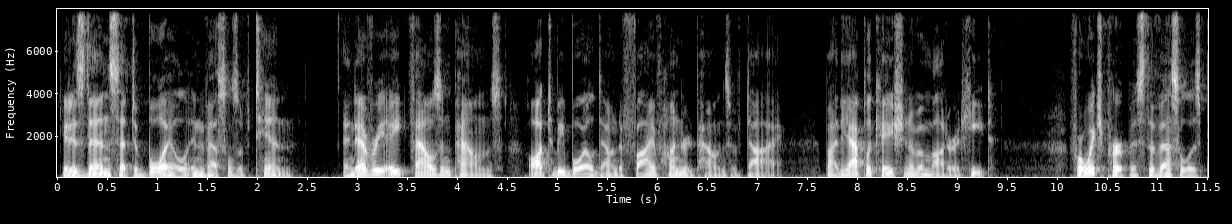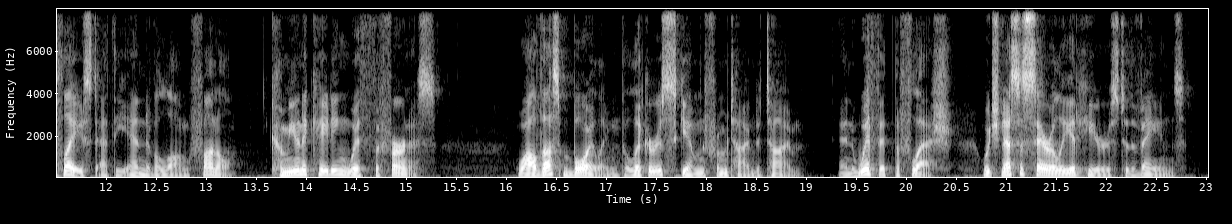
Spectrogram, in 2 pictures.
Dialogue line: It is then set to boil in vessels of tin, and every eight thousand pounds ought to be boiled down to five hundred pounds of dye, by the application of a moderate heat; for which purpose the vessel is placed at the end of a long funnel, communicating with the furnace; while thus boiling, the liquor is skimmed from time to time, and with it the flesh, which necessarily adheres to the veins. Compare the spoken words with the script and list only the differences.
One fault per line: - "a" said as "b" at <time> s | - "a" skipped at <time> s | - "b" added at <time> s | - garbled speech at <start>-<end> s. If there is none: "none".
none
